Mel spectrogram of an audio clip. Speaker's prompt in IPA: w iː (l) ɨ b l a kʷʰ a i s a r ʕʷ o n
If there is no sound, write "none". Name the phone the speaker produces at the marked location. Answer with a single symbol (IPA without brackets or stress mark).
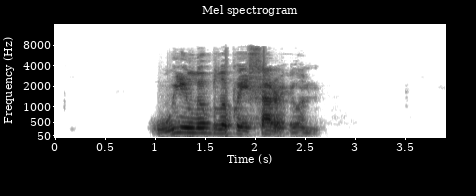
l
